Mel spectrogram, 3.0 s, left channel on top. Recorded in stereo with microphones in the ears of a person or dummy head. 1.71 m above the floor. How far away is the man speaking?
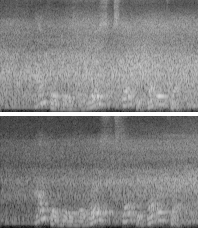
About 2 m.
